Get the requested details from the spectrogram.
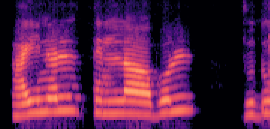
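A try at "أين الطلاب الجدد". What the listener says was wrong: ஐனல் இல்ல, ஐனத் ஷம்சியா தானே. பா ஐனத் துல்லாபு.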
